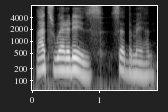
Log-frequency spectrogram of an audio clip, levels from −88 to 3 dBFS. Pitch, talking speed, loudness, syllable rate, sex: 165 Hz, 225 wpm, -16 LUFS, 4.8 syllables/s, female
